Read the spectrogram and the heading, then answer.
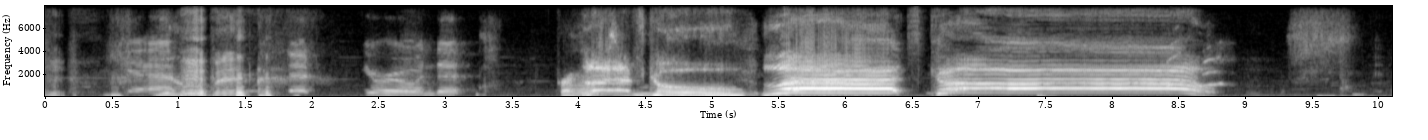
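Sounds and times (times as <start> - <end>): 
laughter: 0.0 - 2.0
speech: 0.0 - 7.7
person screaming: 4.1 - 8.9.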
